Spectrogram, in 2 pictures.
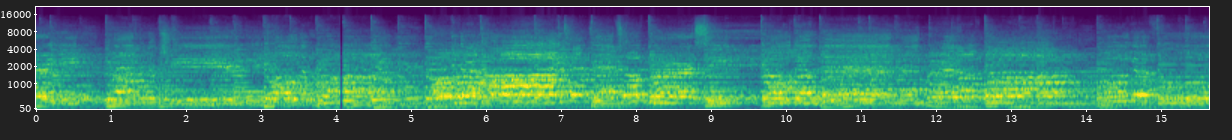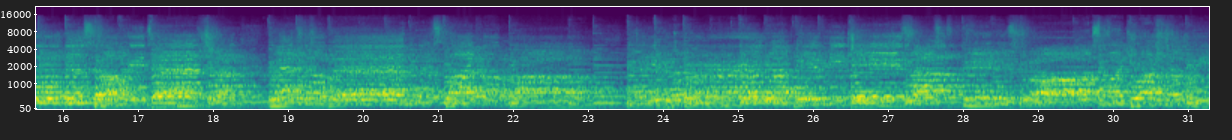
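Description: A hymn sung by a group of men's and women's voices together, sustained and continuous.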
